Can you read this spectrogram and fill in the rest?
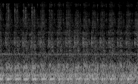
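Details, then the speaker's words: Brother 800e embroidery machine stitching a gnome hat at full speed, slowing itself for difficult bits and corners: a fast, even, helicopter-like chatter with no grinding or catching. Normal operation. "But now you can see the machine is now operating at full speed. It will slow down on its own and speed up to deal with difficult bits or corners. Hopefully you can hear me because it's quite noisy. I always think it sounds like a helicopter."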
